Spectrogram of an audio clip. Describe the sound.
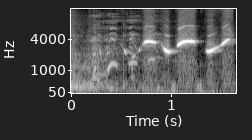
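A person whistles a quick run of bright, high chirping notes, about five sliding tweets in a row, closely imitating a small songbird. Fairly clear, with no talking.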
